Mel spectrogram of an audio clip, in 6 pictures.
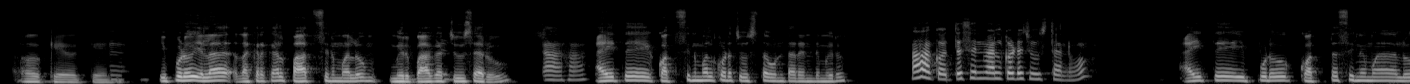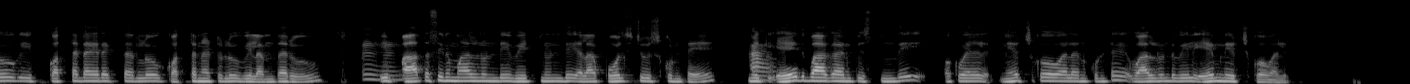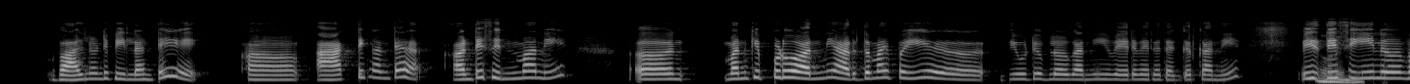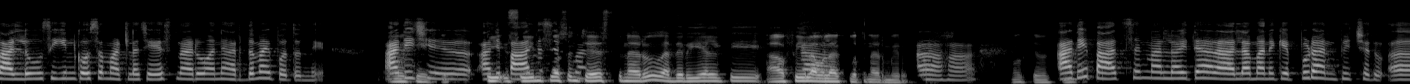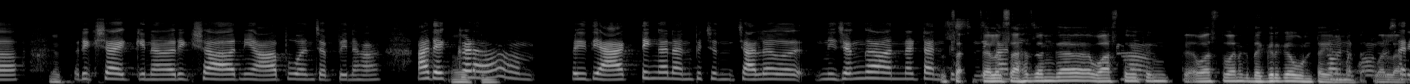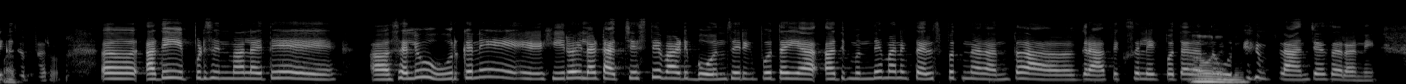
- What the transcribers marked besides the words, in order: other background noise; in English: "యూట్యూబ్‌లో"; sniff; in English: "సీన్"; tapping; in English: "సీ సీన్"; in English: "రియలిటీ"; in English: "హీరో"; in English: "టచ్"; in English: "గ్రాఫిక్స్"; chuckle; in English: "ప్లాన్"
- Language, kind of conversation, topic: Telugu, podcast, పాత తెలుగు చిత్రం మీకు ఏది అత్యంత ఇష్టమైందీ, ఎందుకు?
